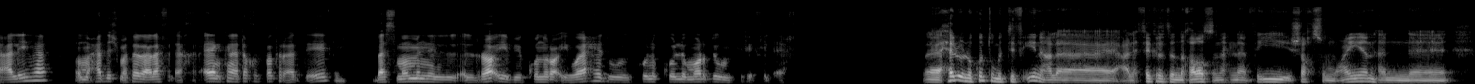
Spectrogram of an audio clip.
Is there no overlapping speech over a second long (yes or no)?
yes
